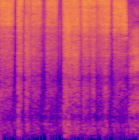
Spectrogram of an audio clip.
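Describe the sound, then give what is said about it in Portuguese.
A voice imitates a pressure cooker releasing steam while cooking beans, with a rapid series of loud, hissing bursts, about eight short sharp pulses separated by brief gaps, bright and airy. “A panela de pressão, né? Que você tá fazendo feijão.”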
